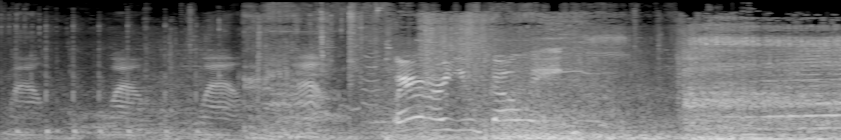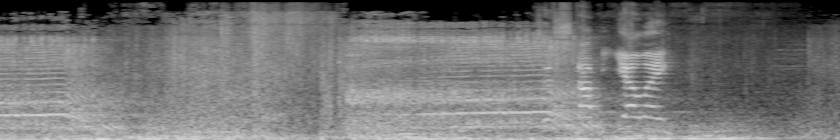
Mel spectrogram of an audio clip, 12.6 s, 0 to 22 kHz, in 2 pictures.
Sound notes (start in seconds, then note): 5.5 screes in B-52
